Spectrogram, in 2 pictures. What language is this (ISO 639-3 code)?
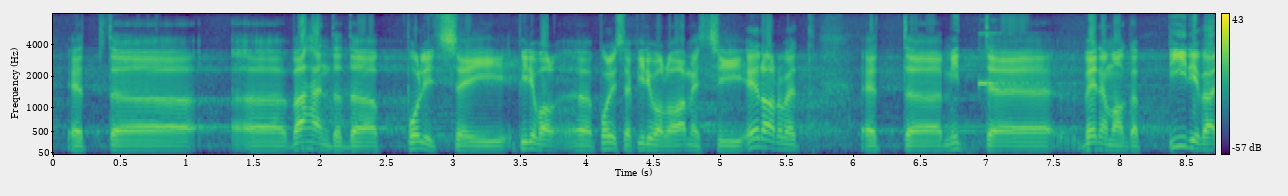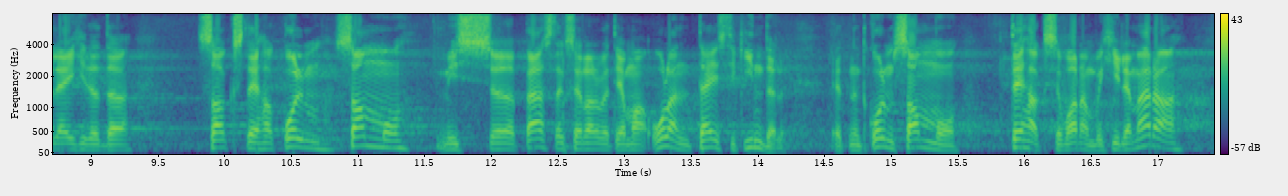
est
